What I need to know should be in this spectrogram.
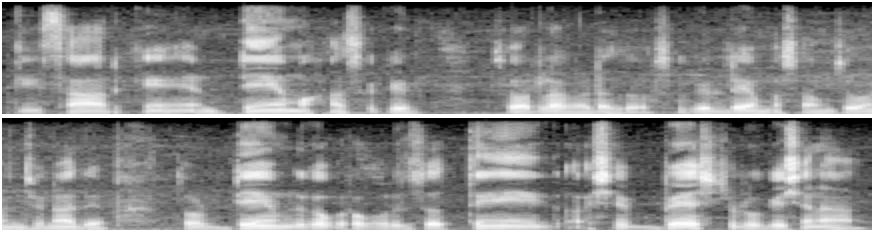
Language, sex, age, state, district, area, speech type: Goan Konkani, male, 30-45, Goa, Salcete, rural, spontaneous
